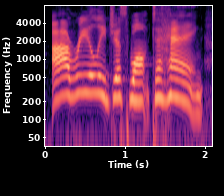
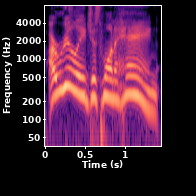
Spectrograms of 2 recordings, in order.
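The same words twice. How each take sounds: First: It is said with a Texan accent. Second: It is said without a Texan accent. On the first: The speaker calls it right. "He's from Texas" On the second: The speaker calls it wrong. "I'm not doing the right voice"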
